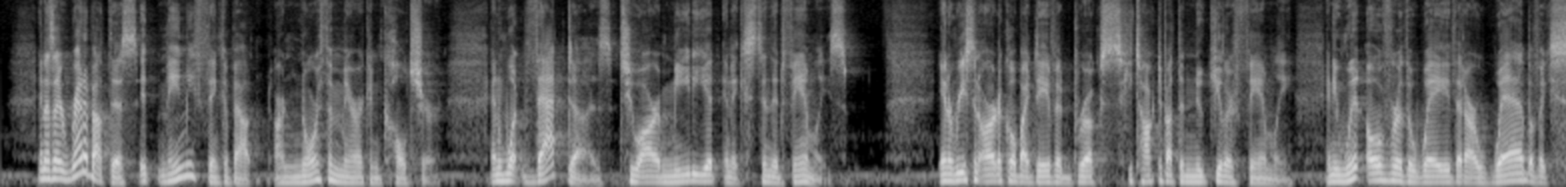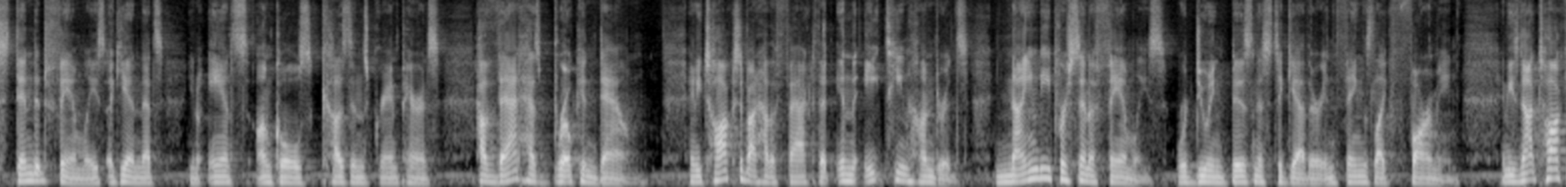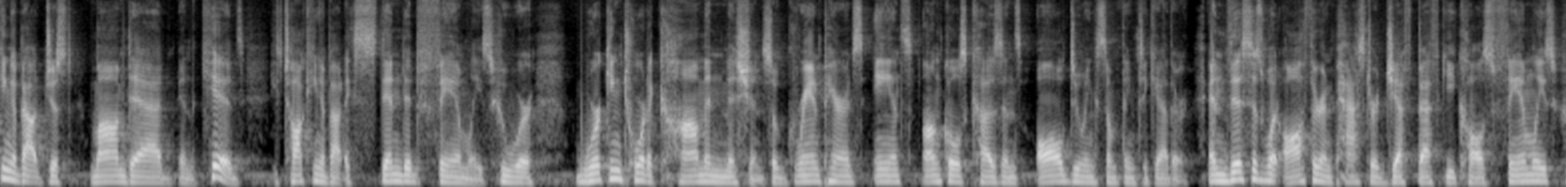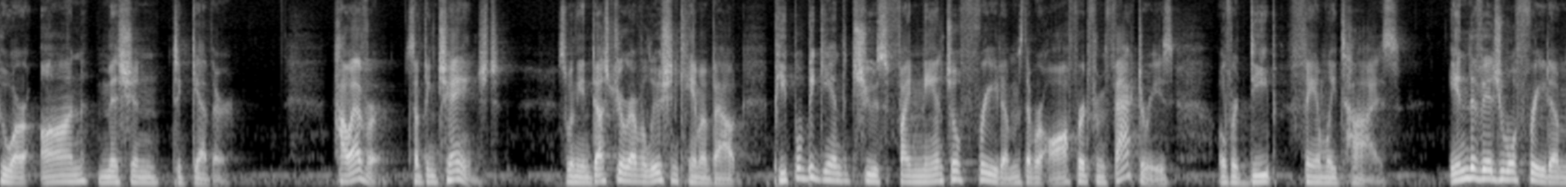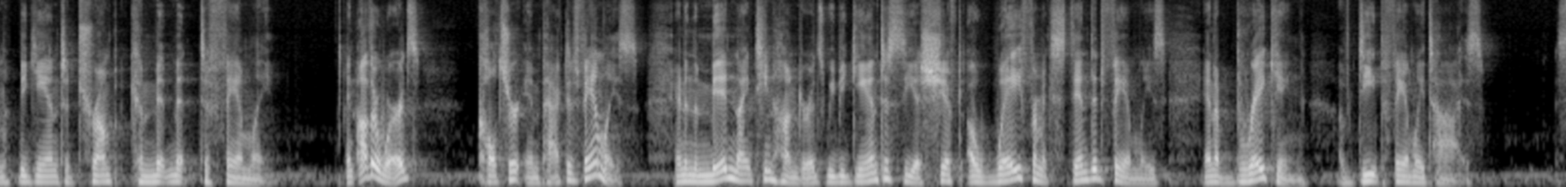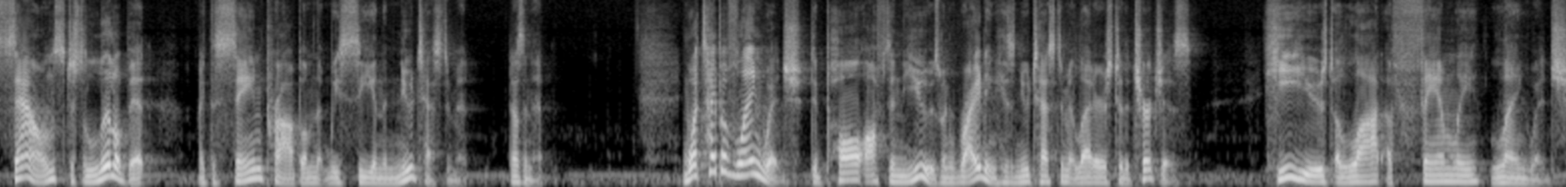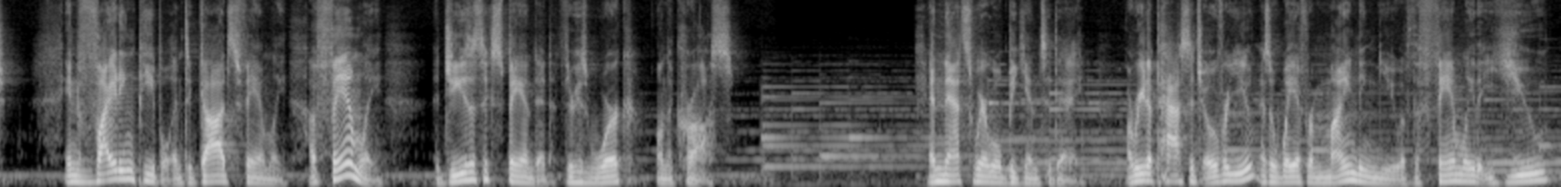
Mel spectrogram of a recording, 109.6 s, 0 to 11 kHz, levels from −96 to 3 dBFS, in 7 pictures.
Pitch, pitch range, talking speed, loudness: 105 Hz, 95-115 Hz, 150 wpm, -20 LUFS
